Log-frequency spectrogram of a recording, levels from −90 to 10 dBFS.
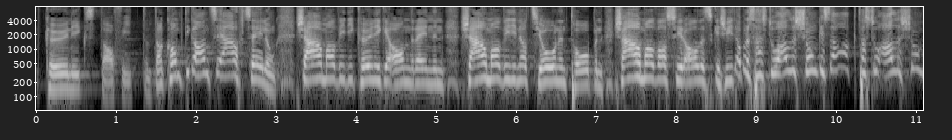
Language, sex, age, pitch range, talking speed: German, male, 50-69, 170-245 Hz, 200 wpm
